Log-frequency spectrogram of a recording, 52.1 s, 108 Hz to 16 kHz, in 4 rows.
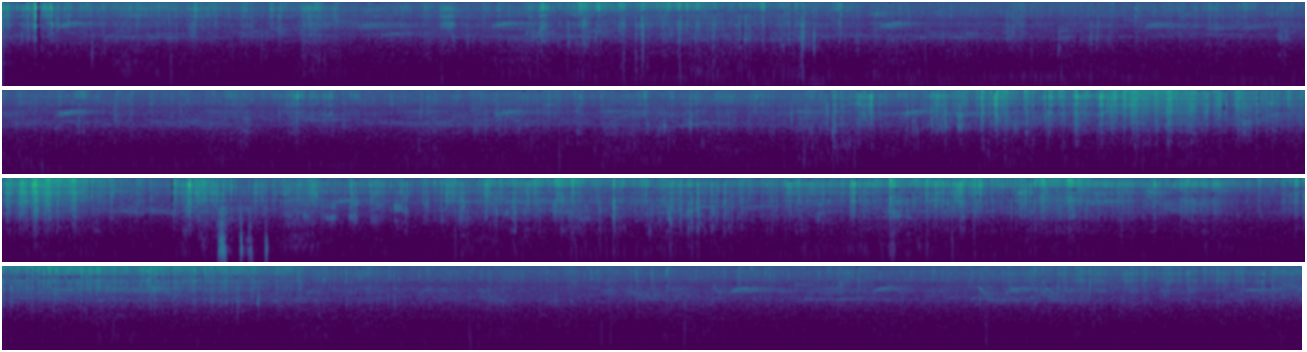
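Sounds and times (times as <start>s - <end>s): dry leaves crunching under paws: 21.0s - 42.0s.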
